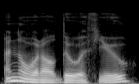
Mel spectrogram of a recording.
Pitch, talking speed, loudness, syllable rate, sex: 115 Hz, 300 wpm, -15 LUFS, 5.6 syllables/s, male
